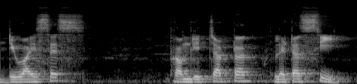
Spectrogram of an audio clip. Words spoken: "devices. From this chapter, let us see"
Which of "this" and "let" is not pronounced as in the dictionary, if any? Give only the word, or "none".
this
